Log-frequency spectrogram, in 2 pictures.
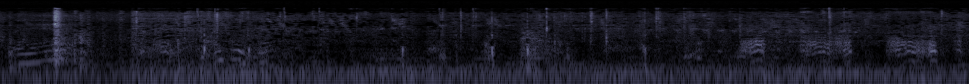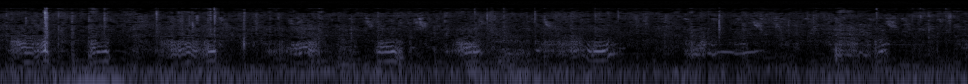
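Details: Six-day-old newborn puppies suckling at their mother's teats; soft, faint whimpers and squeaky grunts rise and fall in short, irregular bursts over a steady low rumble of background noise.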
